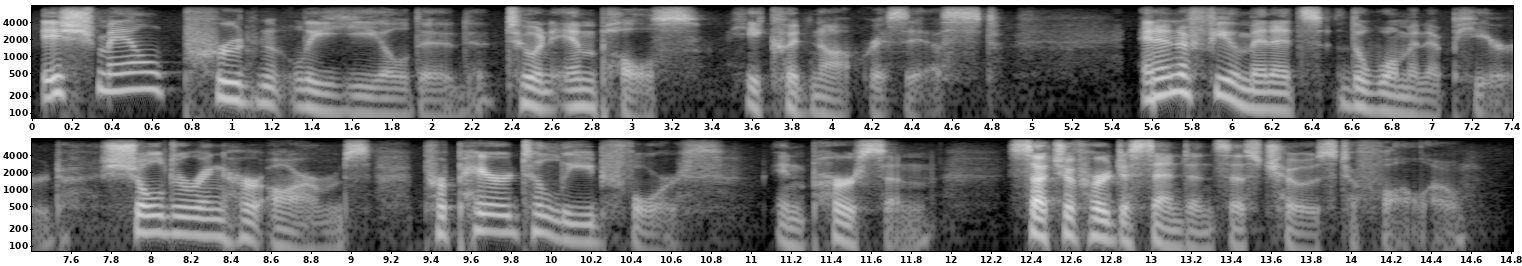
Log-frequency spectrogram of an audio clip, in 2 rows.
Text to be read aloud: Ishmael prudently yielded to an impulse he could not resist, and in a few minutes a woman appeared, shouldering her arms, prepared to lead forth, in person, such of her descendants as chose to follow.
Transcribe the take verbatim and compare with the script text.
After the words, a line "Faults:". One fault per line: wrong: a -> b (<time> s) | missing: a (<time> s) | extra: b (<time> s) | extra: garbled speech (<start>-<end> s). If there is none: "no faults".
Ishmael prudently yielded to an impulse he could not resist, and in a few minutes the woman appeared, shouldering her arms, prepared to lead forth, in person, such of her descendants as chose to follow.
Faults:
wrong: a -> the (6.5 s)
